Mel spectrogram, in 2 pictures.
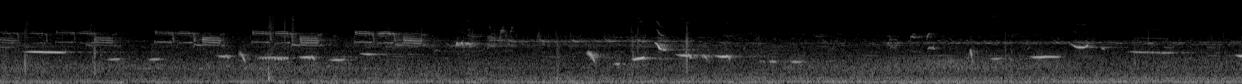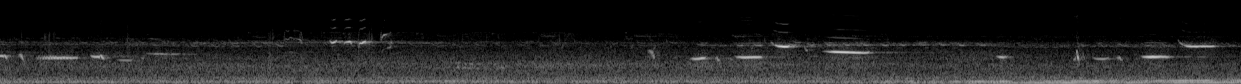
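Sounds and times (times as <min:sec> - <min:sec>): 
pied butcherbird singing and mimicking other birds' calls: 0:00.2 - 0:08.2, 0:09.0 - 0:16.4, 0:18.8 - 0:21.4, 0:23.2 - 0:24.7.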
